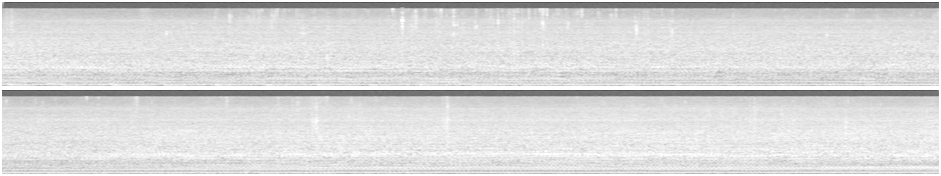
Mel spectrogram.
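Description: A porcupine chews and gnaws on food up close.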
